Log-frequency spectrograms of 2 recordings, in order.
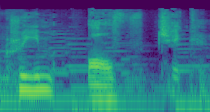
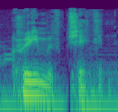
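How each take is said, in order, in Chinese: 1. 'of' 这个词的元音是完整的，不连读。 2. 'of' 这个词的元音是弱读的，要连读。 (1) "我哋唔会读成cream of chicken 嘅" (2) "通常咧就会连埋啦，同埋好弱嘅vowel 读成cream of chicken"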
